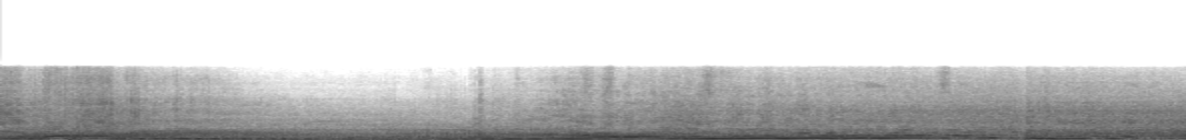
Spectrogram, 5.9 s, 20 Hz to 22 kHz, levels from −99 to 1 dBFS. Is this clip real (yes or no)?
no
